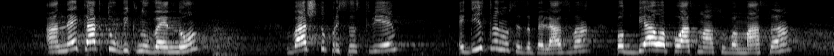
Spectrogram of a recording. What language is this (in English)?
Bulgarian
